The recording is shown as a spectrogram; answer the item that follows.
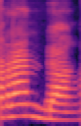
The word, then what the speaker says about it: rendang: di WhatsAppnya pakai bumbu rendang kalau misalkan pelafalan yang betul yaitu rendang apa randang atau rendang kalau disini renang menyebutnya randang mungkin kalau sudah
